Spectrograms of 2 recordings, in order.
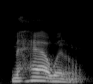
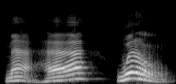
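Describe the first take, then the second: First: Said in the usual way. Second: "مهاور" very slow, split as ma-haa-wir; syllable-by-syllable pronunciation. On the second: Shown as a demonstration. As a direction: stretch "مهاور" into separate long syllables. (نطق "مهاور" ببطء مقطعًا مقطعًا) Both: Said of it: "كيف بدها تصير نطقها".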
